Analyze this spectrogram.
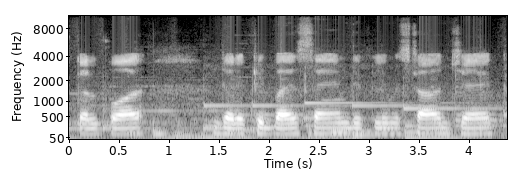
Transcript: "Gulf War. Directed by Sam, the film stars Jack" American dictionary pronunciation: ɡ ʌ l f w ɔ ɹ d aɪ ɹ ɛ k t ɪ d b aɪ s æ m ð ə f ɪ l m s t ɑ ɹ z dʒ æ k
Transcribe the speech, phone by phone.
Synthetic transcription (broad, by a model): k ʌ l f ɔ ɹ d aɪ ɹ ɛ k t ɪ d b aɪ s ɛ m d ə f l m s t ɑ ɹ dʒ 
